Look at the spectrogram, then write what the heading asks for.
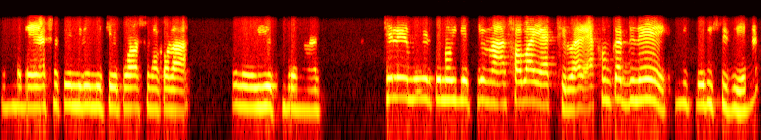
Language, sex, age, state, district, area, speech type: Bengali, female, 60+, West Bengal, Alipurduar, rural, conversation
